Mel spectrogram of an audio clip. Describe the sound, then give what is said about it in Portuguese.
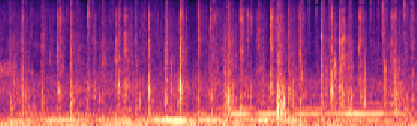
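Rapid, fairly loud horse hooves clattering at a running pace, with a steady low rumble of a cart rolling along beneath them, without talk. “Chega no momento o cavalo correu com o carro.”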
